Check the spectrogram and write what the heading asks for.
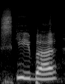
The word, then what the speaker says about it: Sciba: So Derek Skea who is the CEO of Vision House and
